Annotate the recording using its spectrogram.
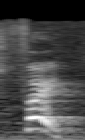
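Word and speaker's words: fête: For example, F-E-T-E is also pronounced fate.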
